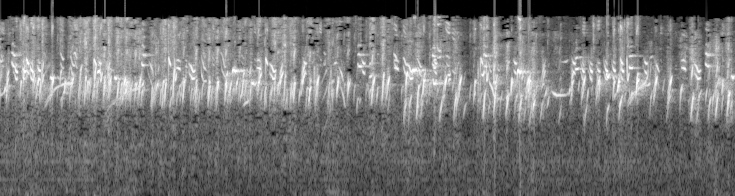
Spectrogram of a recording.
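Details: Goldfinch mating-readiness song in setseta style, played to make a silent male sing: loud, dense, scratchy twittering with rapid chips and buzzy notes, unbroken and energetic throughout.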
